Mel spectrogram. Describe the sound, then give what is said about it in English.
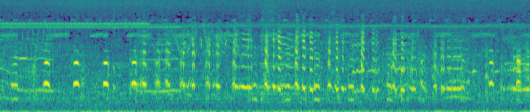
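A pied-billed grebe calls in a marsh in a series of loud, hollow, repeated notes that start spaced out and then speed up into a rapid run, with no talking. “A pied-billed grebe.”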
